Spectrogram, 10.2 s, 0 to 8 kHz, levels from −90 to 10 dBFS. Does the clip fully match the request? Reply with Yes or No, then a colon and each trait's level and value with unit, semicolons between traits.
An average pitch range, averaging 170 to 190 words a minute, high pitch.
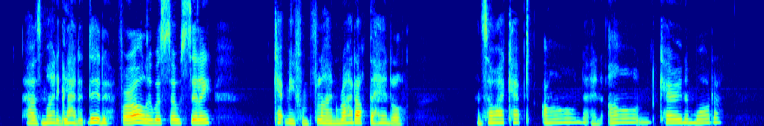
No: narrow, 1.8 semitones; average, 180 wpm; high, 235 Hz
